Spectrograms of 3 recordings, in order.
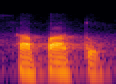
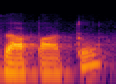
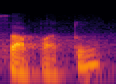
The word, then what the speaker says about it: zapato: pronunciation part very carefully it is zed so sir sound should be there so it is sabato don't say zapato so el sapato and the next one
